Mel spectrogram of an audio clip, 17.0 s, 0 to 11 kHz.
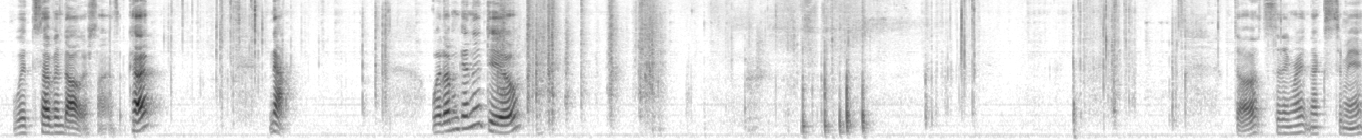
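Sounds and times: faint steady hum: 0.0s - 17.0s
objects knocking on tabletop: 10.0s - 11.0s.

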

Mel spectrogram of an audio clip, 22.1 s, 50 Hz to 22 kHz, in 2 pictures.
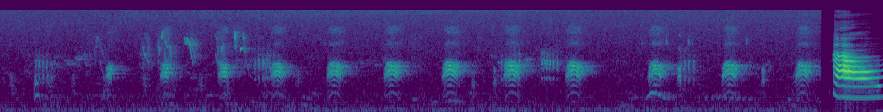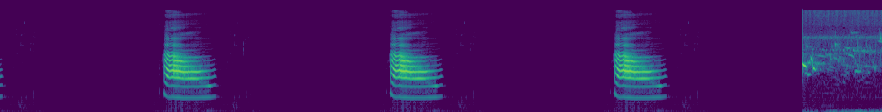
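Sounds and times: bird repeated short calls: 0.0s - 11.1s.

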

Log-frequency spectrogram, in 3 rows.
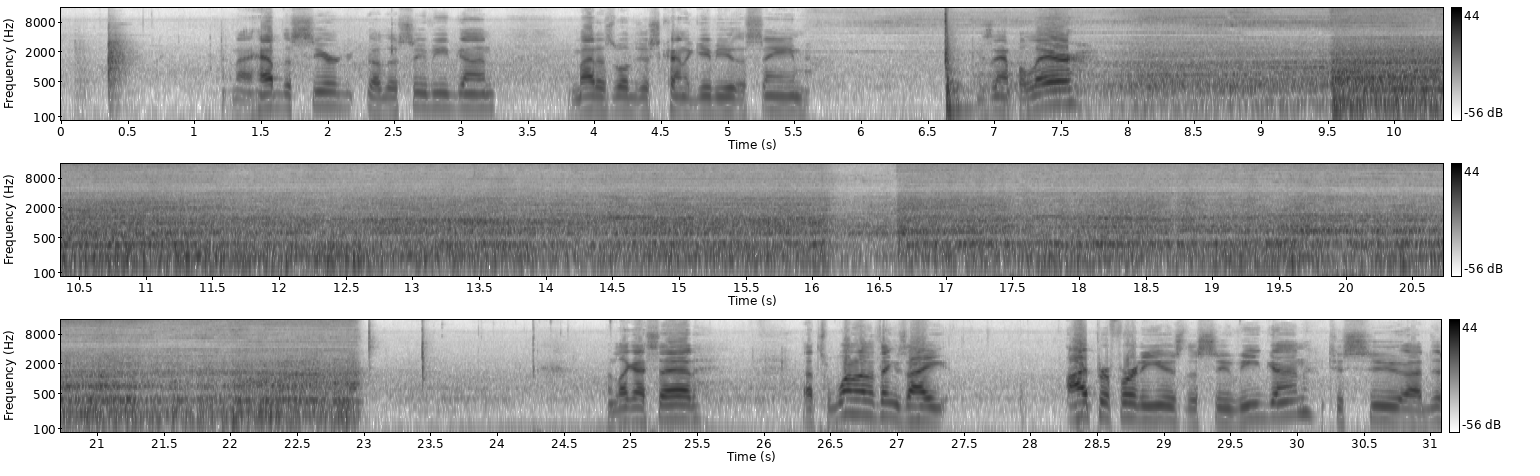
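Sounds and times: propane torch flame roaring: 5.2s - 23.2s.

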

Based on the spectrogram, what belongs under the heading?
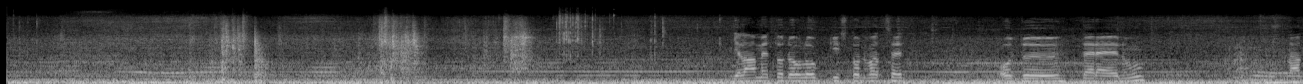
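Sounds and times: diesel engine running under load: 0.1s - 13.0s.

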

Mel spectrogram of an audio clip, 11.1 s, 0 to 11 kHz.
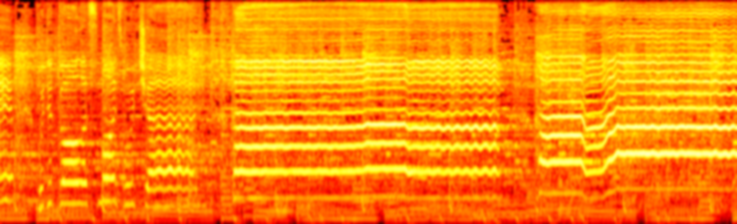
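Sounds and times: backing track music: 0.0s - 11.0s
girl singing with vibrato: 0.0s - 11.0s.

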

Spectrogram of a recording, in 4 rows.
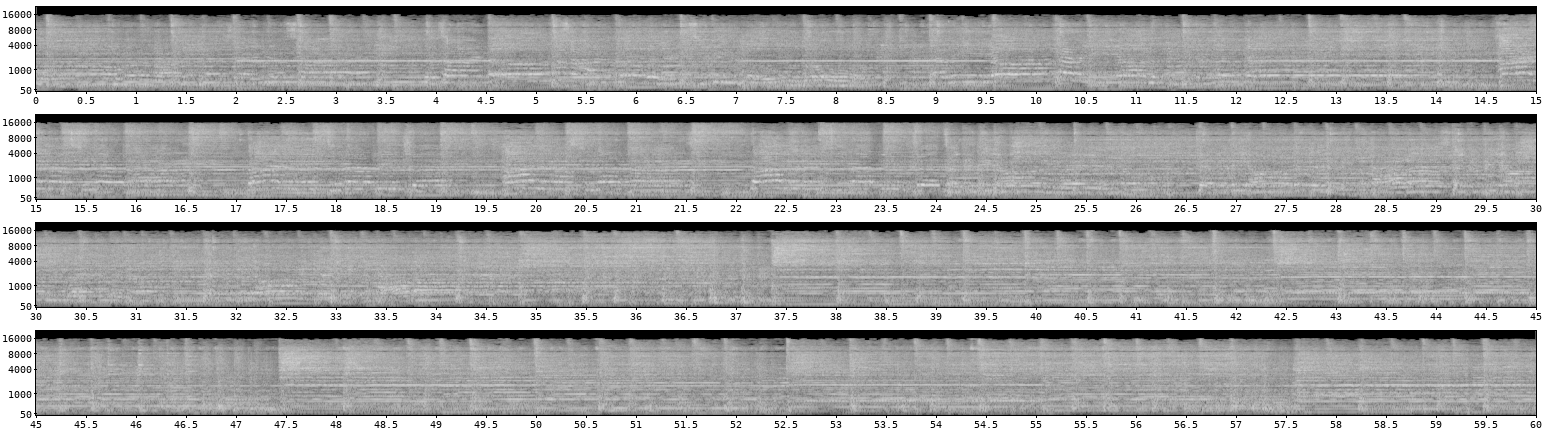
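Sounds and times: woman singing: 0.0s - 35.6s
live rock band playing: 0.0s - 60.0s.

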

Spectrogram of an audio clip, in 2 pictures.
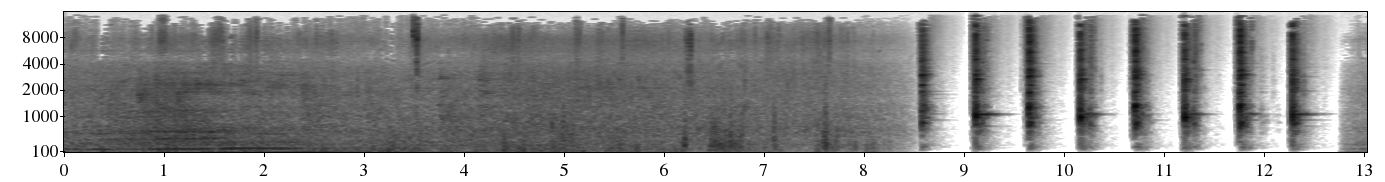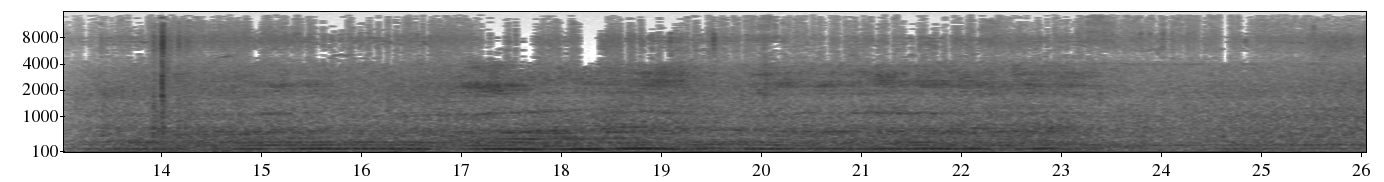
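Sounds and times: low engine hum: 0.0s - 8.4s, 12.8s - 26.0s
wind: 0.0s - 26.0s
sharp clock ticks: 8.6s - 12.5s.

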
